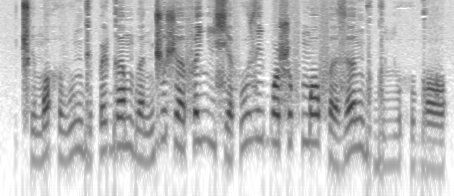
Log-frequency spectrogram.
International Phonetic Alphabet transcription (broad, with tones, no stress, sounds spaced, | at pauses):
ʈ͡ʂʰ ɪ˩ m ɔ˧ h ʊ˩ v u˧ ŋ ɡ ɪ˩ p ɛ˧ ɭ ɡ ɜ˧ m b ɜ˩ n d͡ʒ ʊ˥ ʃ ɜ˧ f ɛ˥ ʎ i˧ ɕ ɛ˩ f u˥ z i˥ b ɔ˥ ʂ ʊ˥ f m ɔ˥ f ɜ˩ z ɜ˥ ŋ ɡ u˩ ɡ u˩ ʎ u˩ h u˩ ɡ ɔ˩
